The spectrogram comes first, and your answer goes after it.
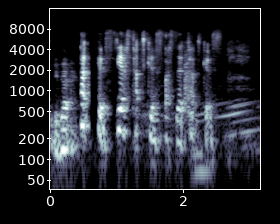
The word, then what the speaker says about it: Tacitus: Yeah, Tacticus, is that? Tacitus, yes, Tacitus, that's it, Tacitus.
